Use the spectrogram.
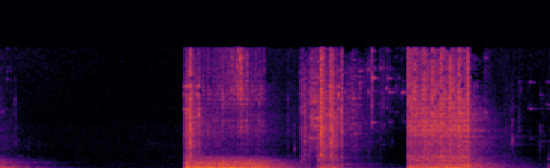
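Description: Bursts of rapid automatic gunfire come from the tactical shooter game Rainbow Six Siege, with two loud sustained volleys after a quiet start and a short gap between them.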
